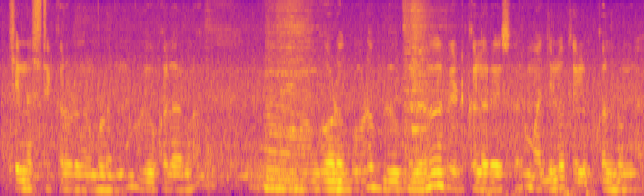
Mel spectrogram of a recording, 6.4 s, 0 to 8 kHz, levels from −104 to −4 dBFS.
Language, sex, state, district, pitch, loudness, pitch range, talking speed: Telugu, male, Telangana, Hyderabad, 130 Hz, -18 LUFS, 125-140 Hz, 165 wpm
